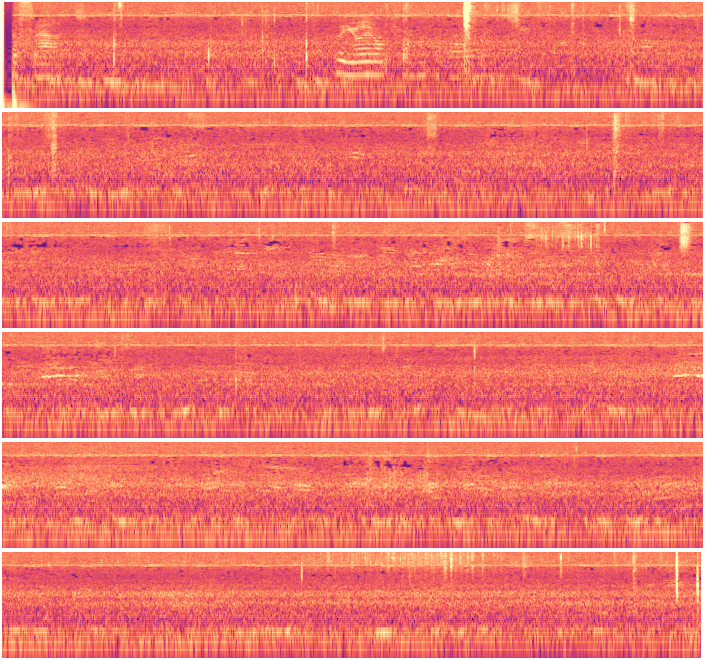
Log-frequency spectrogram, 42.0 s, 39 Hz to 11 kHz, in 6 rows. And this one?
A party in the distance and fireworks and firecrackers recorded with Olympus DS-40 and unedited except to convert them to uploadable format.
